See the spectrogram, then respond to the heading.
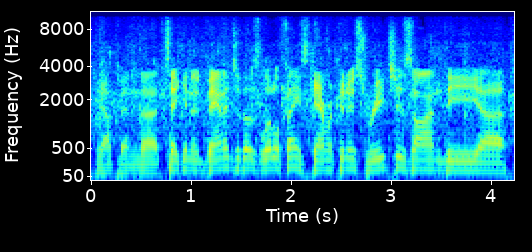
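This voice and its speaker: A man doing radio play-by-play for a baseball game, calling pitches in a steady flow that lifts when a play unfolds. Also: fairly quick, crowd noise, noisy background. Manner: steady calls, rising excitement on plays. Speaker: play-by-play announcer.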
